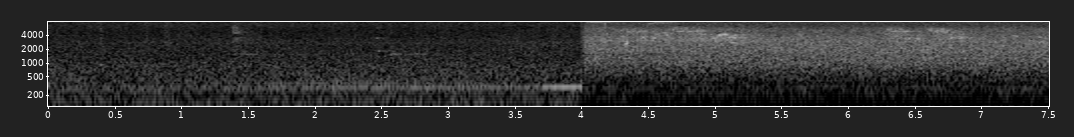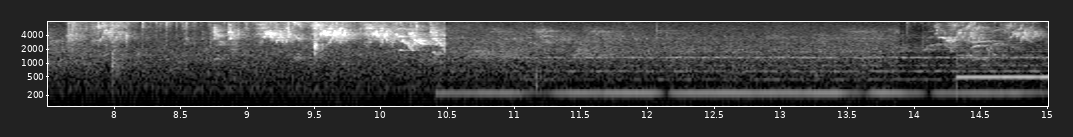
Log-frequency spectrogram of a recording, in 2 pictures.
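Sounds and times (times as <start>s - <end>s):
steady low hum: 0.0s - 4.0s, 10.4s - 15.0s
songbirds chirping: 2.3s - 15.0s
outdoor hiss: 4.0s - 13.0s.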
